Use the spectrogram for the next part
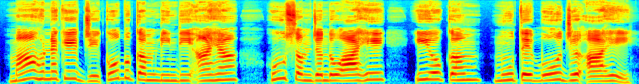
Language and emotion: Sindhi, neutral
